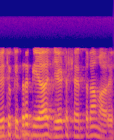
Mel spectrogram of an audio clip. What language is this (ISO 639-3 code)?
pan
